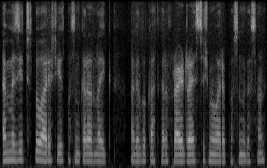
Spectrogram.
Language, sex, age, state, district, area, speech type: Kashmiri, male, 18-30, Jammu and Kashmir, Bandipora, rural, spontaneous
